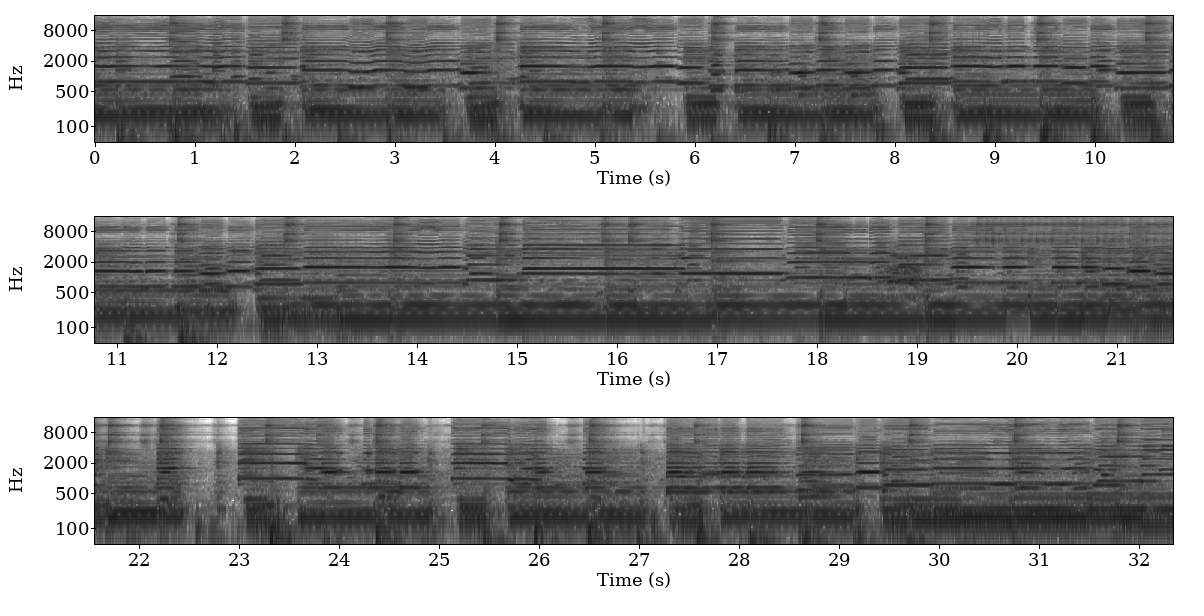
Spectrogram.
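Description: Harmonica solo, played cupped against a vocal microphone, with bent, sliding notes over electric guitar and a steady drum beat in a live blues-rock band. About halfway through the band holds a long sustained passage, then the groove picks back up.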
